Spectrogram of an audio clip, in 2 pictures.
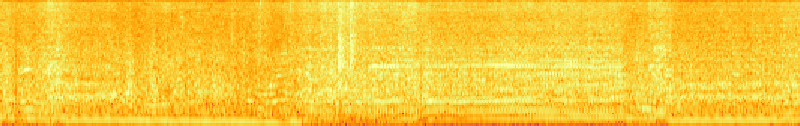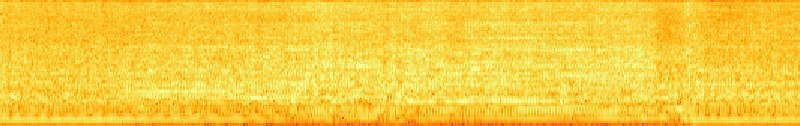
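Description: Rally car engine at high revs heard from inside the cabin, its note falling as the driver comes off the throttle from about a quarter second in to about two seconds in, then held high and steady, with brief dips near four seconds and near the end.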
